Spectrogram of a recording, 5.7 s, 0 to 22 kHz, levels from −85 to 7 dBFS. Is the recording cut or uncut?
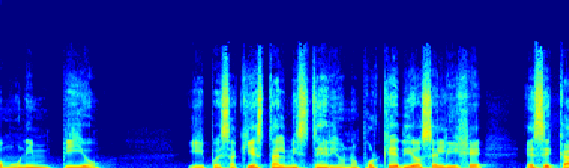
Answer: uncut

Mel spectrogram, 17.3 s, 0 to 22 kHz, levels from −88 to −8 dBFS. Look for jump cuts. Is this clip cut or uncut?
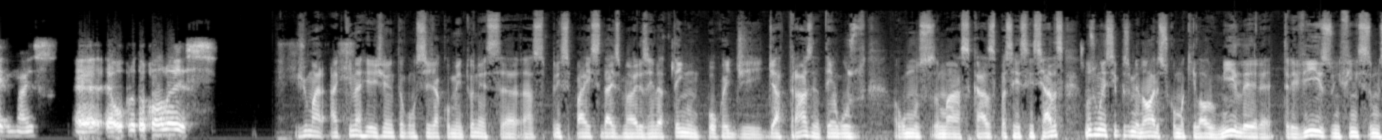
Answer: uncut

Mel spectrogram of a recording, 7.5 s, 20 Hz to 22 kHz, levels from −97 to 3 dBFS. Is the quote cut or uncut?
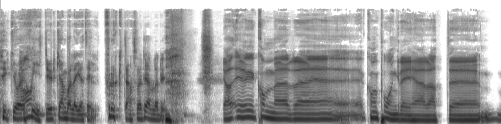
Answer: uncut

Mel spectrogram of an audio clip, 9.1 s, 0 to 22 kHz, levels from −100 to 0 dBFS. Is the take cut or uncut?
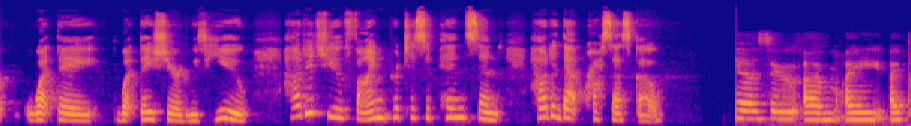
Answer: uncut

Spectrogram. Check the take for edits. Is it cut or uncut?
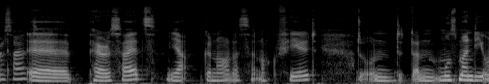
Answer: cut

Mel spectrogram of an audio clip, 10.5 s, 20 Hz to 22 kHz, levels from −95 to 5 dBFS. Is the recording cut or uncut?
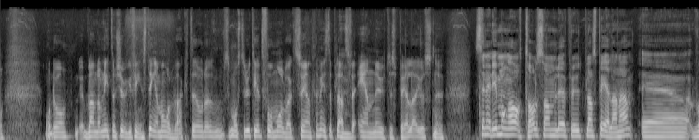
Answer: cut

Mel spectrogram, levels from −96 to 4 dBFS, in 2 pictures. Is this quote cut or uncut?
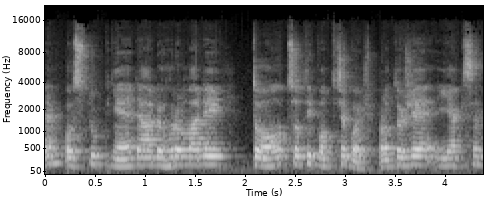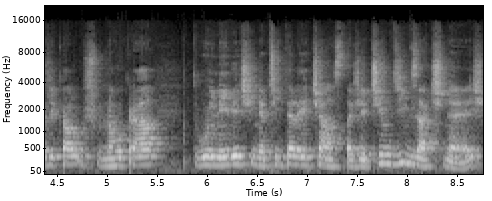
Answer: uncut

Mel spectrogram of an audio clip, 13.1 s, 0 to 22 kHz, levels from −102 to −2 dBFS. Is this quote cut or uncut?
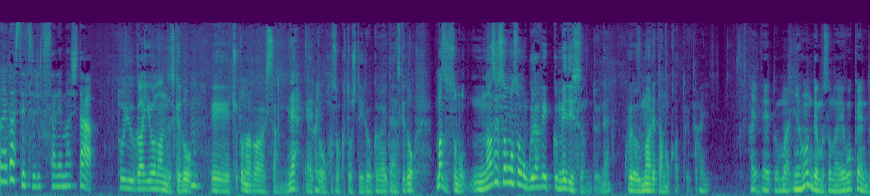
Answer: uncut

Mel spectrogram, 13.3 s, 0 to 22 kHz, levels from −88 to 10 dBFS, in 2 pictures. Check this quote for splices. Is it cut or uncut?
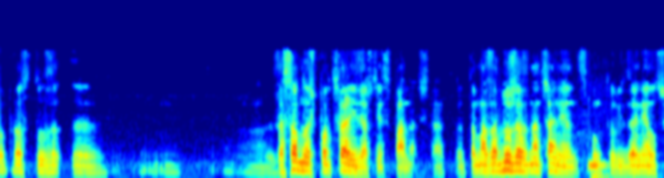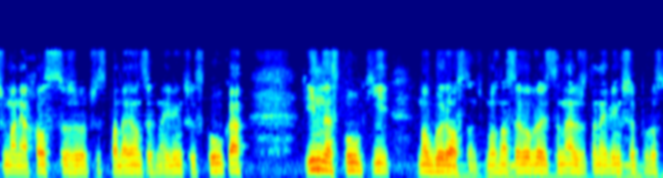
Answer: uncut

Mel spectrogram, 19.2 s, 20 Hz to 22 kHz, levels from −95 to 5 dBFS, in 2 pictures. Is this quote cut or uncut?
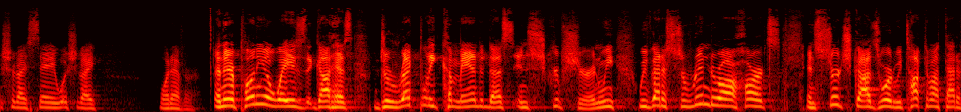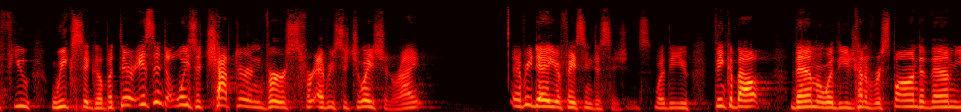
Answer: cut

